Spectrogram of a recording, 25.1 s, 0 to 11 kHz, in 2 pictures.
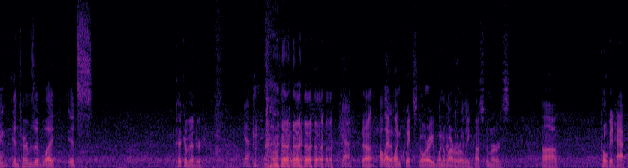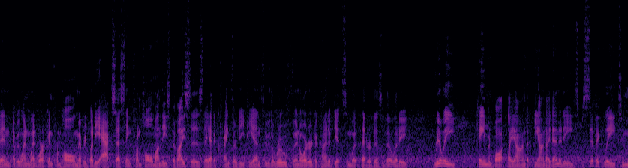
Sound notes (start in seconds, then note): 5.1 chuckling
